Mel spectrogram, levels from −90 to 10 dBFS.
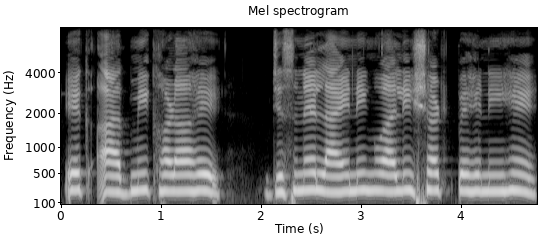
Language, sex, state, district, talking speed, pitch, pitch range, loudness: Hindi, female, Madhya Pradesh, Bhopal, 125 wpm, 235 Hz, 230-245 Hz, -12 LUFS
